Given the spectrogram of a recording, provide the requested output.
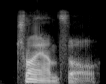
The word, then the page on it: triumphal: British English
